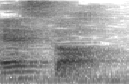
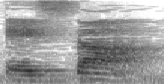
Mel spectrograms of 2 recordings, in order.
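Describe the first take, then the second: First: The stress is on the first syllable. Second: The stress is on the last syllable. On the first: The speaker calls it wrong. "not esta" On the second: The speaker calls it right. "this word is going to be pronounced está"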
